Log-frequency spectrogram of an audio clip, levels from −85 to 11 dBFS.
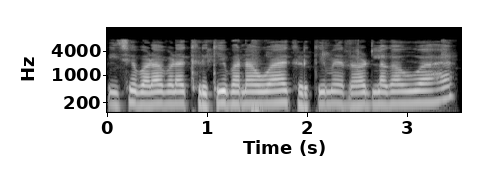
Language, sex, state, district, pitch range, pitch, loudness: Hindi, female, Jharkhand, Deoghar, 185-200 Hz, 190 Hz, -14 LUFS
